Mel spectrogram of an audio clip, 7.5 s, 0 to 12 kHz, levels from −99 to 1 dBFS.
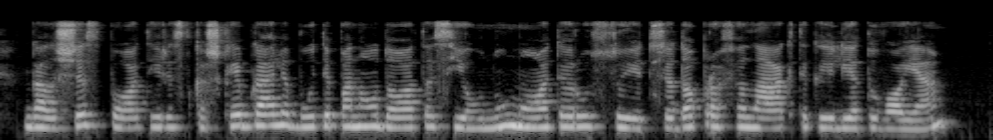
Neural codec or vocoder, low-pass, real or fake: none; 7.2 kHz; real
